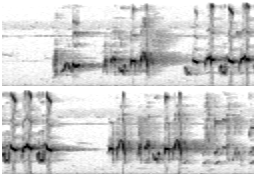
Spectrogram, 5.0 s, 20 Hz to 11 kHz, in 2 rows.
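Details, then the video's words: Lure and song-tutoring recording of a sooty-headed bulbul: three lively bursts of bubbly, warbling chirps mixed with sharp high ticks, each burst about a second long and separated by brief pauses. "Suwara Mp3 Sangat Cocok Buwat Pikat/ Masteran Burung Kutilang"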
